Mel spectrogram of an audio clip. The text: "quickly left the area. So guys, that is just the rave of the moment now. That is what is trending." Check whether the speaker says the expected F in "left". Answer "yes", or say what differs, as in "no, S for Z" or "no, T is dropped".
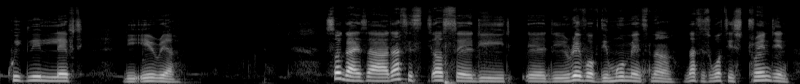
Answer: yes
